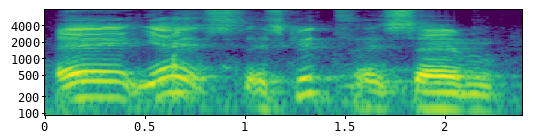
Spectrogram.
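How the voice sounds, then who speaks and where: In a restaurant, a Scottish chef who teaches students talks in a casual interview, steady and plain-spoken with some restarts. His voice is a little high and slow, and there's heavy background noise.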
